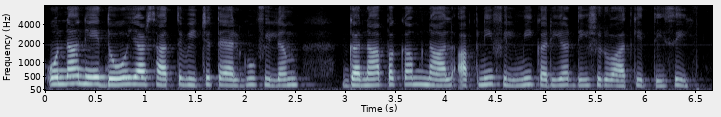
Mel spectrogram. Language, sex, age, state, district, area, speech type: Punjabi, female, 30-45, Punjab, Amritsar, rural, read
